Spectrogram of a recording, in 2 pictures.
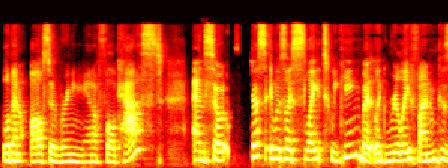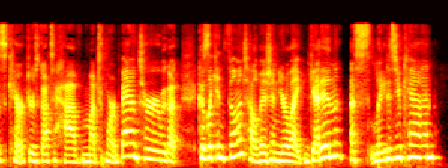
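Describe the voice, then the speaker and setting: A woman's voice: mid-range voice, lively intonation, moderate pace. A woman guest, a co-writer, chatting casually in an interview, full of fillers and acted-out quotes. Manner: chatty, many fillers, acts out quoted lines.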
